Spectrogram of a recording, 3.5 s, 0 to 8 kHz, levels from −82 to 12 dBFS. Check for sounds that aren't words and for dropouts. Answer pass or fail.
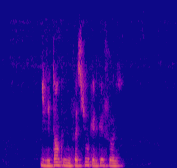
pass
